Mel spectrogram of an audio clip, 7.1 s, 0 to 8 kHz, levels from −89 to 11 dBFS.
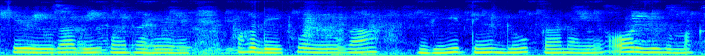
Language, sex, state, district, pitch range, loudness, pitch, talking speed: Hindi, female, Uttar Pradesh, Jalaun, 190-210 Hz, -33 LUFS, 200 Hz, 85 wpm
